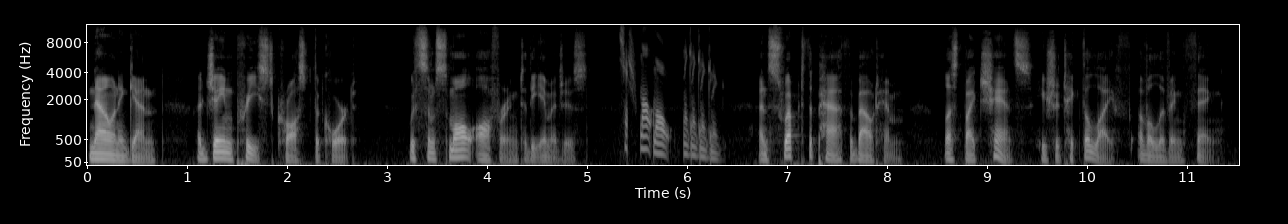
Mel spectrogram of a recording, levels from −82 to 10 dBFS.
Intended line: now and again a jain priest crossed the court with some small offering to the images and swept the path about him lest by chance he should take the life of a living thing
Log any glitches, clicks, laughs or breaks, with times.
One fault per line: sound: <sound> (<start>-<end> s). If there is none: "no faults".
sound: chirp (5.3-6.4 s)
